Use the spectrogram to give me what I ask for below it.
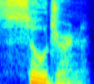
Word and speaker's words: sojourn: everything clear uh director zosimos how do you pronounce this word let me see Ah that's sojourn it means to stay for a while this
